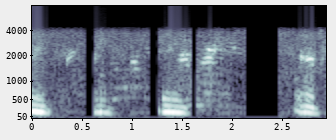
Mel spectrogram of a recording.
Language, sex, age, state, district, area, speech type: Bodo, female, 30-45, Assam, Baksa, rural, conversation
